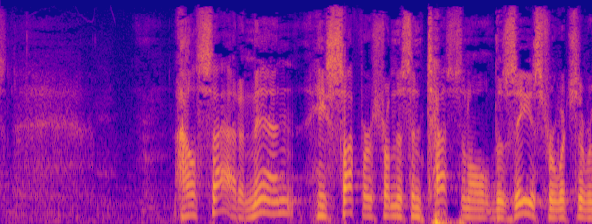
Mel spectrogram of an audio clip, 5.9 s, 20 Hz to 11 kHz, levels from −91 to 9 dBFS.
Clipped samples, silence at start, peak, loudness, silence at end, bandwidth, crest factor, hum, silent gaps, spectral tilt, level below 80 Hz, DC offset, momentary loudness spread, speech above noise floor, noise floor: under 0.1%; 0 s; 0 dBFS; -17 LUFS; 0 s; 10.5 kHz; 18 dB; none; none; -4 dB/octave; -28 dBFS; under 0.1%; 19 LU; 31 dB; -48 dBFS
